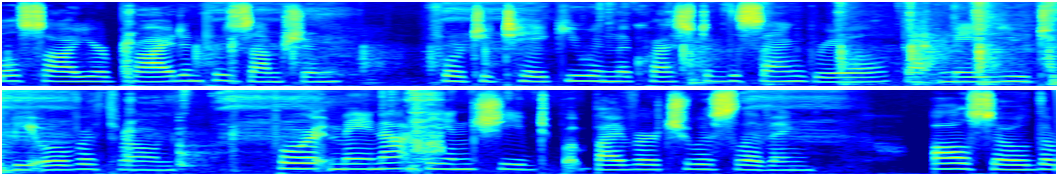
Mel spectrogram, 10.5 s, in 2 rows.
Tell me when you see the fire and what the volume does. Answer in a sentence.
The fire can't be heard in this clip.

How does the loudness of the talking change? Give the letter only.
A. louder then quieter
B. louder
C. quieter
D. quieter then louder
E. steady
E.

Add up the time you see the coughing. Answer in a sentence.
You can hear the coughing for 3 seconds altogether.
